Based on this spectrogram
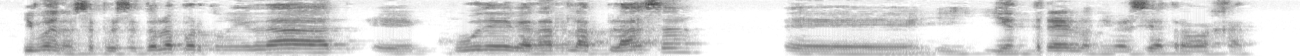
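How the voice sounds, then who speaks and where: A man with a fairly high pitch and a somewhat breathy voice talks at a moderate pace, his pitch varying in an ordinary way. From Ecuador. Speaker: civil engineer. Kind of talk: interview. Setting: video call.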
